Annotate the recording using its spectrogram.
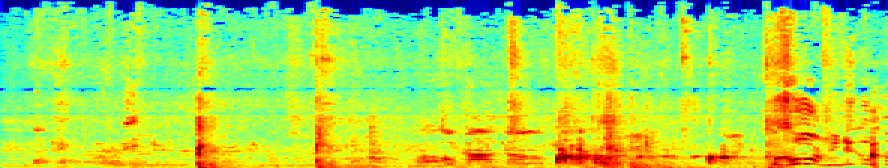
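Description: A bowling ball rolls down a lane.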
